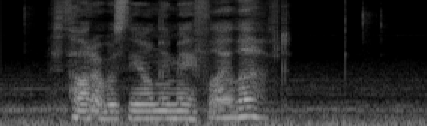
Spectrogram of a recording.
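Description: A young woman speaks calmly.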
